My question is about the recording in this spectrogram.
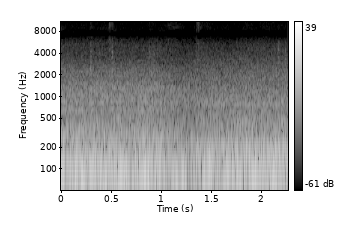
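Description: Steady low rumble of a truck driving, road and engine noise heard from inside the cab.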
